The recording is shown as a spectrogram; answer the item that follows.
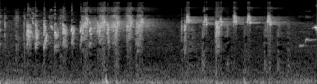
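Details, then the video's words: Ruby-cheeked sunbird (konin kolibri ninja) song used as a tutor and lure for songbirds: rapid high, thin chirps and twittering notes in quick bursts with short pauses. "SUARA GACORAN KONIN KOLIBRI NINJA SERBAGUNA PALING AMPUH"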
